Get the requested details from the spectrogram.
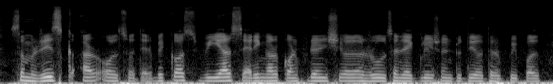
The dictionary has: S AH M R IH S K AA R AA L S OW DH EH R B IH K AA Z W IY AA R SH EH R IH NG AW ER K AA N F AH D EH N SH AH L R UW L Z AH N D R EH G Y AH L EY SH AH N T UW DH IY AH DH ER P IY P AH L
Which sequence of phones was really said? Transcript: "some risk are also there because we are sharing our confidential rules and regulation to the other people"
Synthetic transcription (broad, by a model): S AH M R IH S K AA R AA L S OW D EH R B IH K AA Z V IY AA R S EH R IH NG AW ER K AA N F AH D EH N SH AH L R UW L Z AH N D R EH G Y AH L EY SH AH N T UW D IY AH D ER P IY P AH L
